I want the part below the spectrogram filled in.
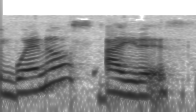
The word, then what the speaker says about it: Buenos Aires: She was born in, do we say Buenos or Buenos Aires? How would you pronounce it? – So we say Buenos Aires.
